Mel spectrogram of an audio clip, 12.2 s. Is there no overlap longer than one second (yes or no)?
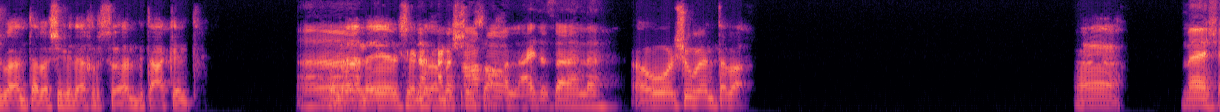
no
